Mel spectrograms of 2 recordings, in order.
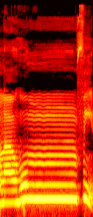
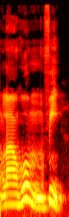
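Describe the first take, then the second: First: The m sound is held for a long time. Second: The m sound is closed briefly, not held. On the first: The speaker calls it wrong. "Tidak gini ya" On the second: The speaker calls it right. "cuma dirapatkan doang"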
